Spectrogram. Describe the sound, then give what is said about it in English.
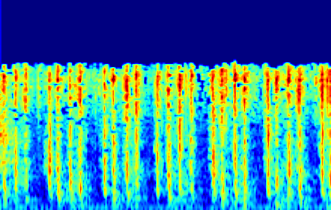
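The hooves of the horse Diablo gallop in a fast, steady rhythm as it chases another horse, each stride a cluster of sharp, loud thuds, with no voices over them. “Now, show me you can catch that other horse.”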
